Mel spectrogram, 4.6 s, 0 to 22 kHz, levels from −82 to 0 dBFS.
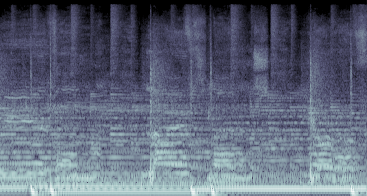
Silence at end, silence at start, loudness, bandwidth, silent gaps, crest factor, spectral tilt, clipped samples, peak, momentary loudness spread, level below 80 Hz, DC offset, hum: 0 s; 0 s; -15 LUFS; over 20 kHz; none; 14 dB; -6 dB/octave; under 0.1%; 0 dBFS; 3 LU; -20 dBFS; under 0.1%; none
